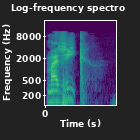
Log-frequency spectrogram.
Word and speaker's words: Magique: I think you're supposed to pronounce it Magic. I always called him Maggie. It's pronounced Magique. Yeah, Magic.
